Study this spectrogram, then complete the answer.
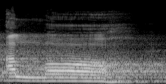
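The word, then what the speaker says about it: الله: পকেটের মধ্যে, সকলে মিলে সহি উচ্চারণটা হবে আল্লাহ, আরো জোরে বলেন আল্লাহ। শেষে হা আছে, ধাক্কা দিতে হবে, কলবে যেন ধাক্কা আসে, বলেন আল্লাহ, আরো জোরে বলেন আল্লাহ।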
